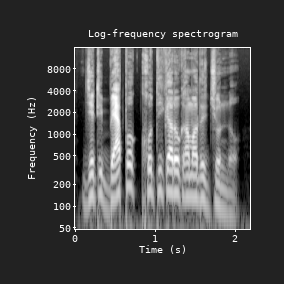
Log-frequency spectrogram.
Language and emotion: Bengali, neutral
